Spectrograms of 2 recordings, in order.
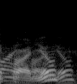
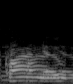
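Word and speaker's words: Carnu: Get some Johnson's car new tomorrow, sure. Car new is spelled C-A-R-N-U.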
